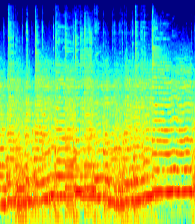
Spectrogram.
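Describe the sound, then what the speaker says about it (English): Electric guitar solo, a distorted, gritty lead line with a subtle blended flanger, loud and continuous, with no talking. "I created a parallel track with a flanger on it so I can blend that into taste very subtly."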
